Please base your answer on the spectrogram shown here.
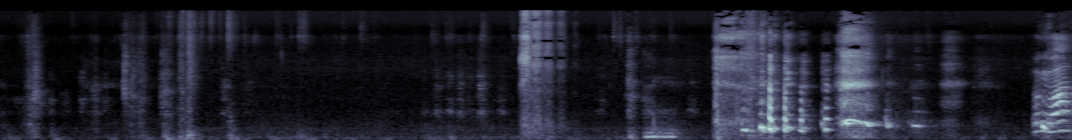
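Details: Pet dog named Longi acting up playfully indoors to get attention: soft sniffs and breaths early, then loud snorting bursts and a run of squeaky, whiny grunting sounds midway, ending with another brief whine.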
